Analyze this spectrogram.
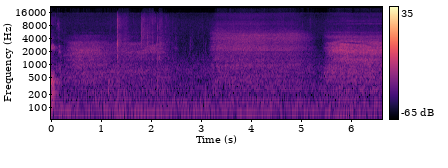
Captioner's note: breathing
